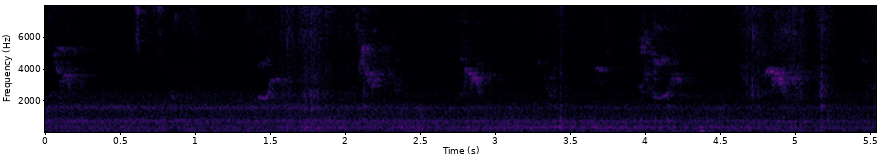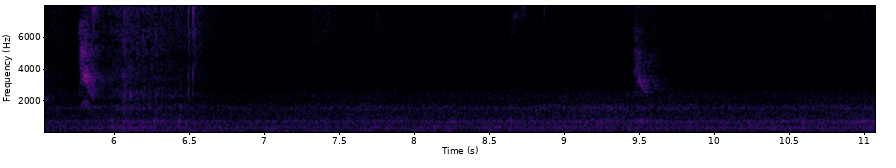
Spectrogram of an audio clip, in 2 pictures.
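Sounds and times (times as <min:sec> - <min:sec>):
small birds chirping: 0:00.0 - 0:06.7, 0:09.4 - 0:10.1
bird wings fluttering: 0:00.9 - 0:02.2, 0:04.6 - 0:06.7.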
